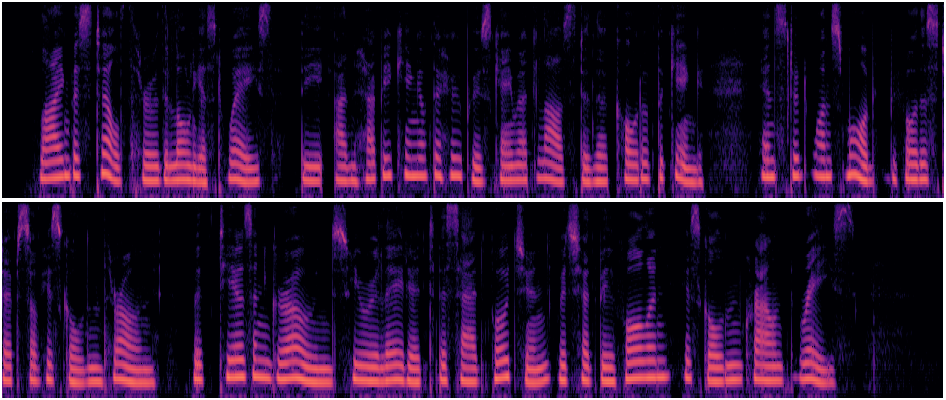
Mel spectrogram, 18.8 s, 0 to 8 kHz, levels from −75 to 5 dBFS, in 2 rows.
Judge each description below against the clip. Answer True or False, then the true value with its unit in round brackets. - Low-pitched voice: False (185 Hz)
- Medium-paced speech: True (155 wpm)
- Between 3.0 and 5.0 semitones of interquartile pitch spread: True (3.7 semitones)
